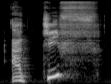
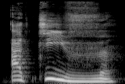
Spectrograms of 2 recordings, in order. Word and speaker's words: actif: La pronunciación para el masculino se debe escuchar la F al final, actif, y al femenino se escucha el sonido V, como una abeja. Active.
